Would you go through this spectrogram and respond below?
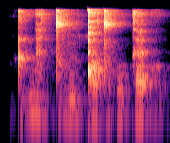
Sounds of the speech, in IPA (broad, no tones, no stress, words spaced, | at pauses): ʈṳwæ̤d to̤nṳǃɒto̤ ʔu kæʔo̤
